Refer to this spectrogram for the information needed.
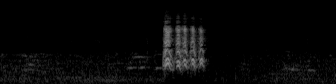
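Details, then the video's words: Chopi blackbird feeding its chick; one short burst of four rapid, harsh, buzzy notes against a faint steady background hiss. "COQUI(pássaro preto) alimentando o filhote"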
